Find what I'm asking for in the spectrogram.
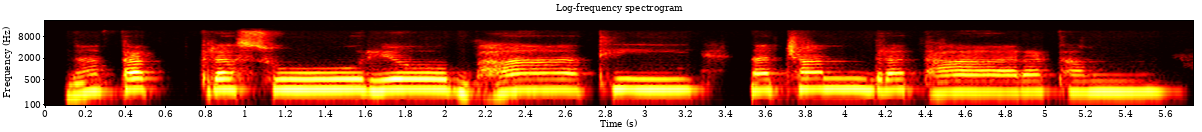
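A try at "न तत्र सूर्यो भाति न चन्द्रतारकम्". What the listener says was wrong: Yes. Perfect.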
